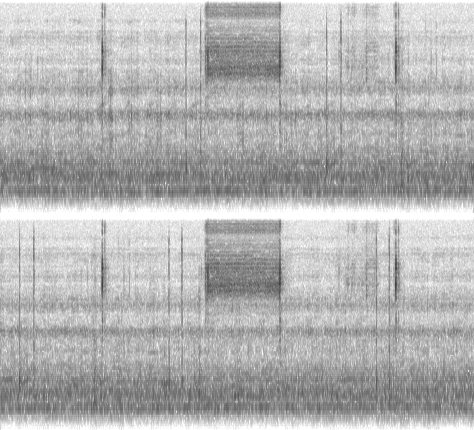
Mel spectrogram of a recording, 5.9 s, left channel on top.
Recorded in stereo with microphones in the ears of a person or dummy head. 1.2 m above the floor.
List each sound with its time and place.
1.3 s a camera shutter: 5° right (ahead or behind)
